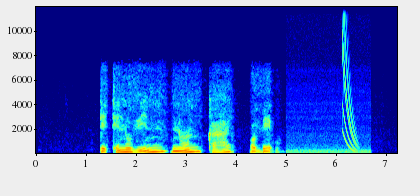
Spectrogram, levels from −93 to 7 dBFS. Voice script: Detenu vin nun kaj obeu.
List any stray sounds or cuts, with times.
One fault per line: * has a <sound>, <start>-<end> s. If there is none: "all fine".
* has a chirp, 6.1-6.5 s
